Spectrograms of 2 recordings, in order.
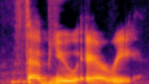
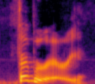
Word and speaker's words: February: do you pronounce it most native speakers say February Febuary but some say that you should pronounce the R like this February February even the dictionaries disagree about that one so English is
